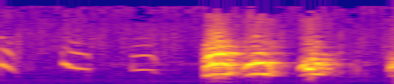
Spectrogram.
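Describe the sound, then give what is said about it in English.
A dog whines and yips softly at first, then breaks into a few loud, sharp barks with short pauses between them. “I didn't know Jimmy had a dog. He hasn't had him very long.”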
